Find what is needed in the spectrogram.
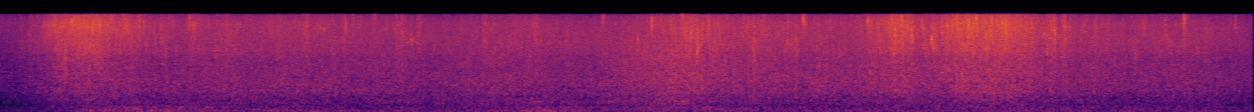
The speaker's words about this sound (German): Levi lag in seinem Kinderzimmer auf dem Hochbett und beobachtete, wie die Regentropfen an die Fensterscheibe trommelten und immer wieder Wettrennen hinab in Richtung Fensterbank veranstalteten.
